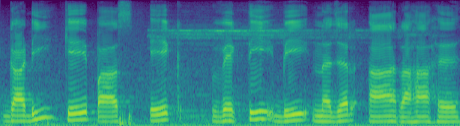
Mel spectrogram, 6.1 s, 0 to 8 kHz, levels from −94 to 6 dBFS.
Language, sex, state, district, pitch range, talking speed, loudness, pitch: Hindi, male, Rajasthan, Jaipur, 120-150 Hz, 95 wpm, -13 LUFS, 125 Hz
